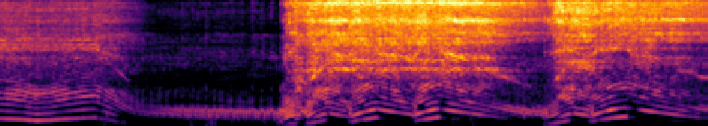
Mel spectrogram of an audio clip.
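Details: Chainsaw with an apparent mild port job, test cuts after bench repair and retune: high two-stroke scream sags in pitch as it bites into each cut and snaps straight back; may need fine tuning; normal running under load.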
